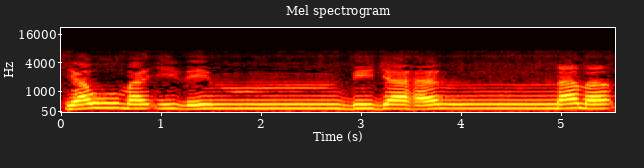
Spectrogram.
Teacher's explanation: تنوین کے بعد جب با آ جائے تو وہاں اقلاب ہوتا ہے اور میم کسی آواز نکلتی ہے، ایک الف کے برابر ٹھہرتے ہیں. یہاں نون مشدد پر بھی غنہ کریں گے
